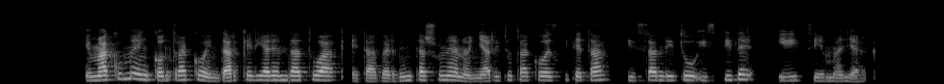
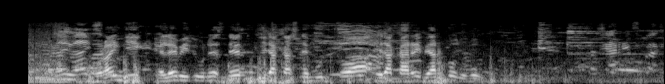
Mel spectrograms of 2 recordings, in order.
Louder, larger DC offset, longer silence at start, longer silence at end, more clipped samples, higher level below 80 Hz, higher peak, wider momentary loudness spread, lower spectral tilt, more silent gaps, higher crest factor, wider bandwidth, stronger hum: second, -31 LUFS vs -15 LUFS; neither; first, 0.85 s vs 0.3 s; first, 0.8 s vs 0 s; neither; second, -76 dBFS vs -36 dBFS; second, -6 dBFS vs 0 dBFS; second, 12 LU vs 16 LU; about the same, -5.5 dB/octave vs -6.5 dB/octave; first, 6.23-6.27 s, 7.74-7.78 s vs none; first, 24 dB vs 16 dB; about the same, 7.6 kHz vs 7.6 kHz; neither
